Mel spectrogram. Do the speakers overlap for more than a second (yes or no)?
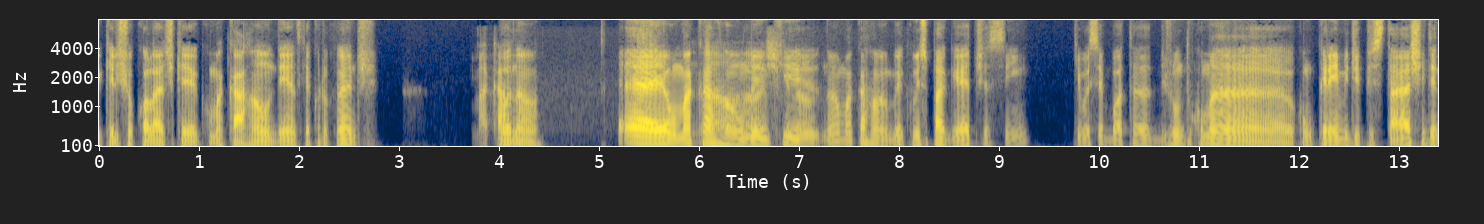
yes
